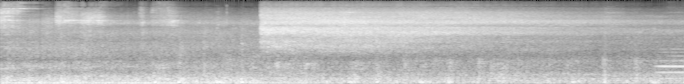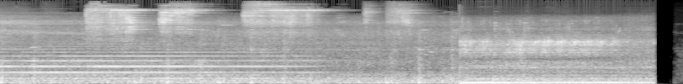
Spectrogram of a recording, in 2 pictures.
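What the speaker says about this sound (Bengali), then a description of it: "আর এখন রেল আসছে" A train pulls into a station with a loud, continuous rolling rumble, then sustained high-pitched wheel and brake squeals as it slows, heard close by without talking.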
